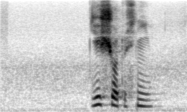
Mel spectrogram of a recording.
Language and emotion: Russian, neutral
